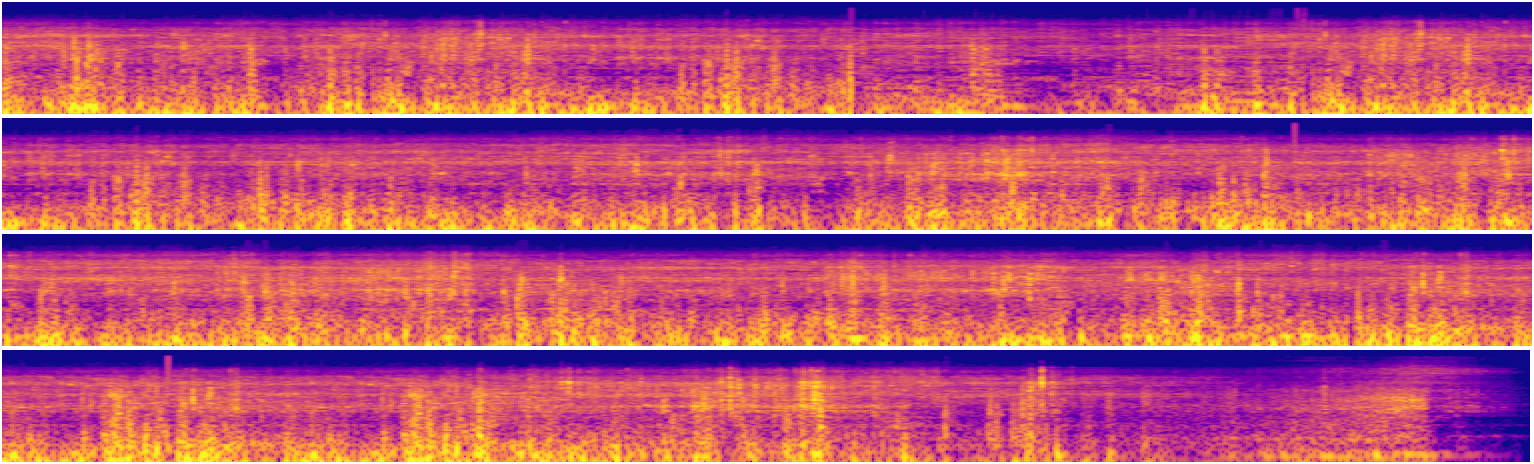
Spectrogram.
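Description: Wind buffeting the action camera's microphone while a mountain bike rides down a dirt trail, with steady tyre rumble and frequent knocks and clatters from the bike over bumps.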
